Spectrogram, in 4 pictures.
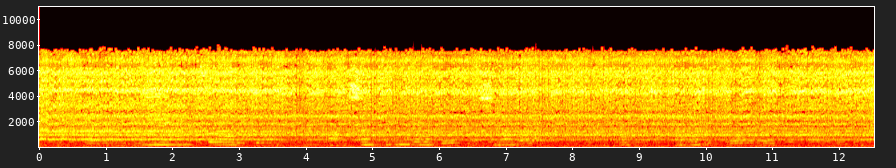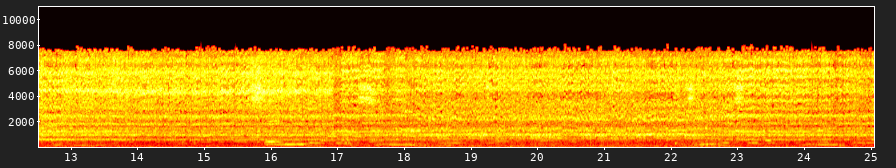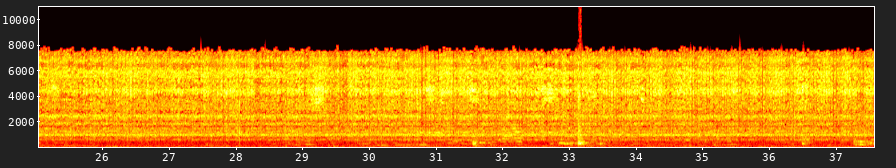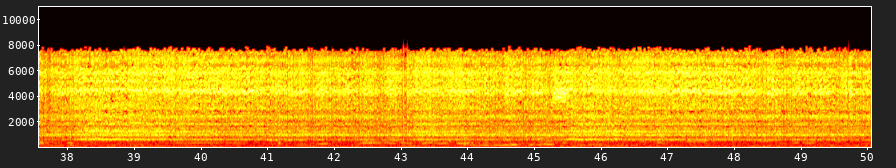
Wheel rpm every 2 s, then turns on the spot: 160, 160, 160, 160, 160, 170, 160, 160, 160, 160, 170, 160, 160, 160, 160, 160, 160, 160, 160, 160, 160, 160, 160, 160, 160.
none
